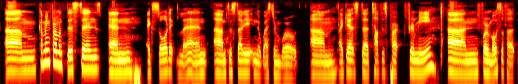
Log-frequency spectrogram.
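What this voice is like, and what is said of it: Chinese accent. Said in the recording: “Some of you might be able to tell by my accent that I'm Chinese.”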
